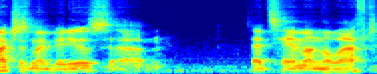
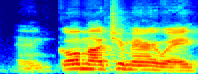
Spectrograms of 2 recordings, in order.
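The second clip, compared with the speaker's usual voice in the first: ordinary talk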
